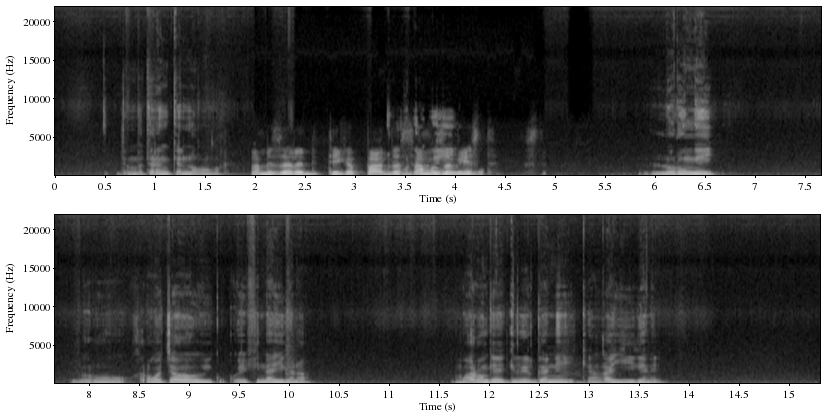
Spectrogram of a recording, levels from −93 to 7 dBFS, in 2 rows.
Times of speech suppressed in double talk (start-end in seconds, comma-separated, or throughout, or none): 3.25-4.08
